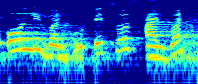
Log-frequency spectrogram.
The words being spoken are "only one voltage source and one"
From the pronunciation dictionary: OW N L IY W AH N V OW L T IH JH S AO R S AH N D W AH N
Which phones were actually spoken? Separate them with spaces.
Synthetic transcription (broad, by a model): OW N L IY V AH N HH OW T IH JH S AO R S AH N D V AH N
